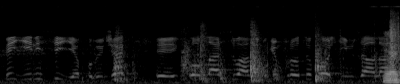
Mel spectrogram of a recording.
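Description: Faint voices and music low in the background, broken by about four short, sharp knocks roughly a second apart.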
